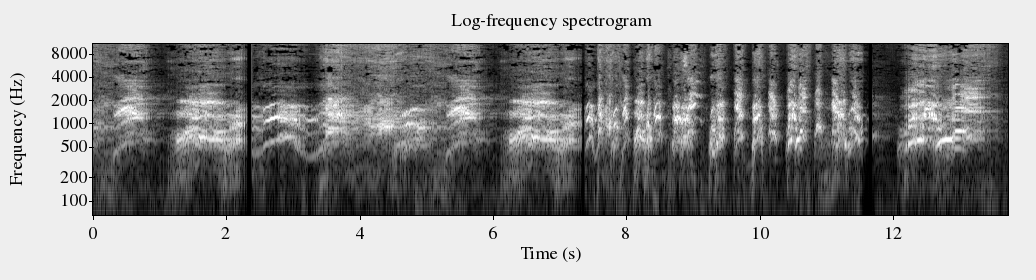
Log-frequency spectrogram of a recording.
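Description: A dog makes drawn-out, wavering calls. About halfway through these give way to a fast run of barks, about four or five a second, before the drawn-out calls return near the end.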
